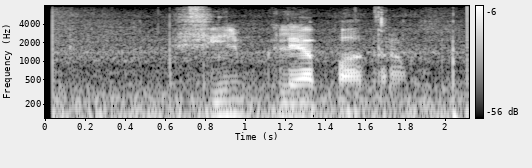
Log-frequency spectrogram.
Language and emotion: Russian, neutral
